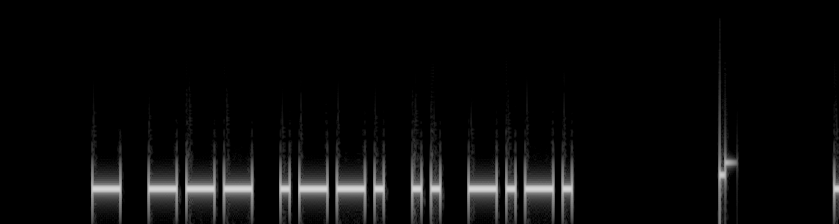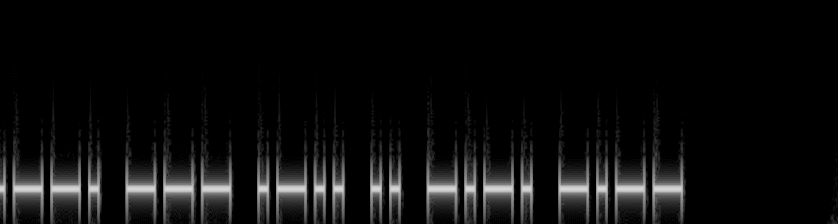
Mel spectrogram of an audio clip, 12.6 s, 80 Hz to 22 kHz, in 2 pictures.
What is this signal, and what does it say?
Morse code, heard as a keyed tone, about 17 wpm, 700 Hz. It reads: TOPIC POLICY
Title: Sentences from Top 1200 Words - New Word Drill Alt - 17wpm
